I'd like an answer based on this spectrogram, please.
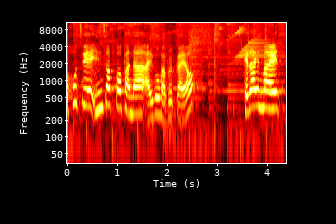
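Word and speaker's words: G'day: 게다이 마잇, how you going? 마치 게다이라고 들리시죠? 굿데이라는 뜻인데요. 발음만 들으면 마치 게다이 같죠?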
